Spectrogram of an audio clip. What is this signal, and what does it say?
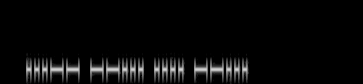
Morse code, heard as a keyed tone, about 27 wpm, 700 Hz. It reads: 37H7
